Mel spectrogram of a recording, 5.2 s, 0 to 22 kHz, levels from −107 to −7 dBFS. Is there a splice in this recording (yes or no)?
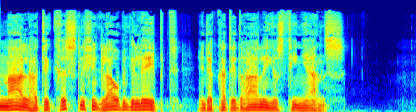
no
